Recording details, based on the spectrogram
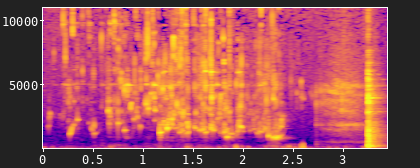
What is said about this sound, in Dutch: Ten eerste doe ik eigenlijk de vodka in een, in een bakje om, om daarna te kijken hoeveel milliliter dat is.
